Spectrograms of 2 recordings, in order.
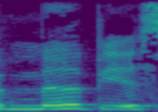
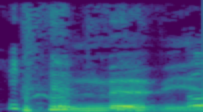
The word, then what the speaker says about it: Möbius: Got a Möbius strip of grudges. – Möbius. – I said it wrong. It's not been a good evening for me. – Möbius.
